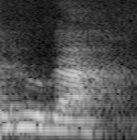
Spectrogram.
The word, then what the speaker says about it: hygge: Well, our witchy self-care goes with the hygge, right? Did yes. – I just say it right? – You did. Yes.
